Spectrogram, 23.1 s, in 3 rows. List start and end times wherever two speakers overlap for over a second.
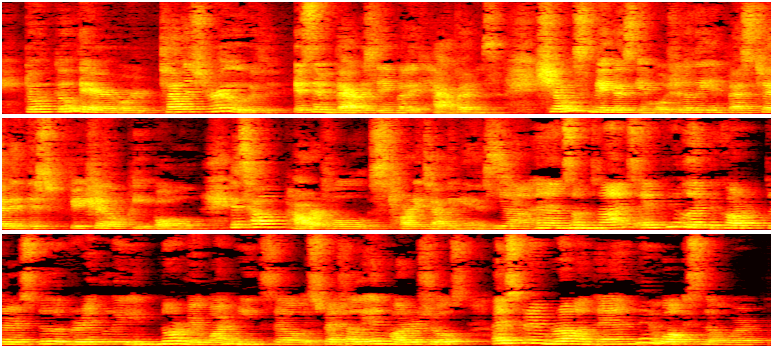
none

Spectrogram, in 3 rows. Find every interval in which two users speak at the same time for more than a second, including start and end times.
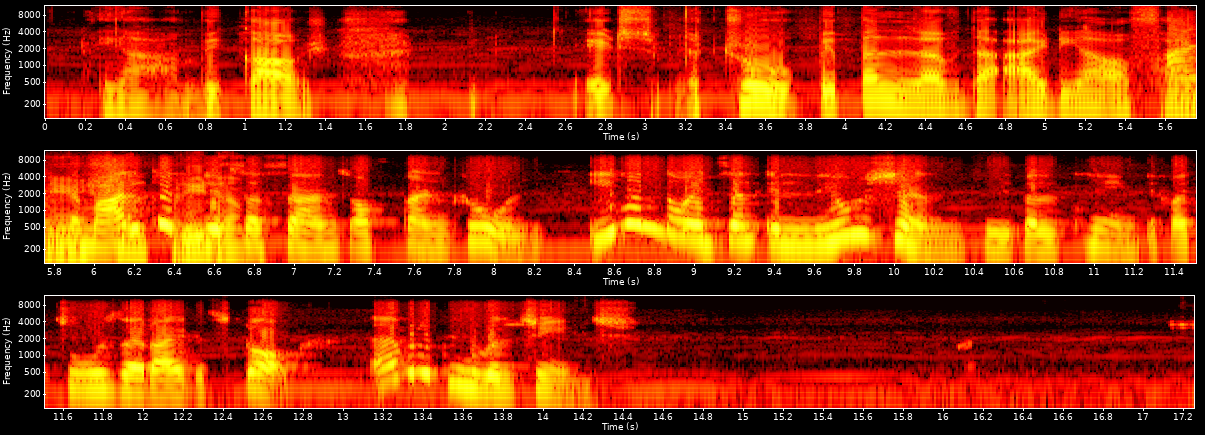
5.6-6.9

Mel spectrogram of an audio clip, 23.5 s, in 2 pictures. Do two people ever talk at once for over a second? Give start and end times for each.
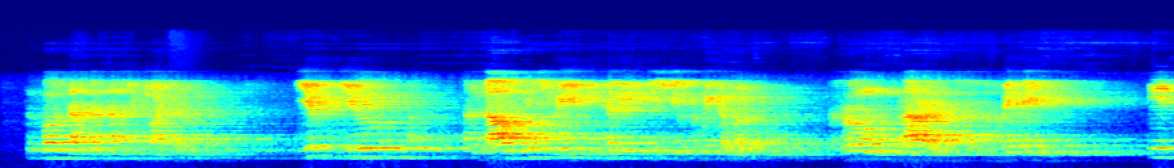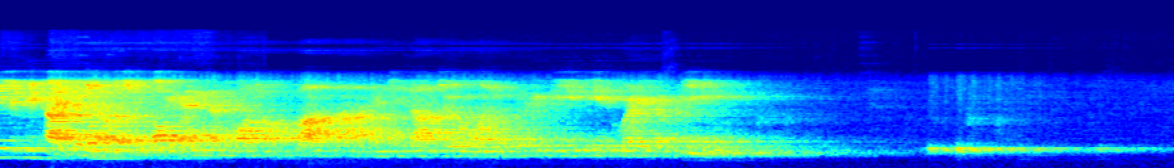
12.2-13.6

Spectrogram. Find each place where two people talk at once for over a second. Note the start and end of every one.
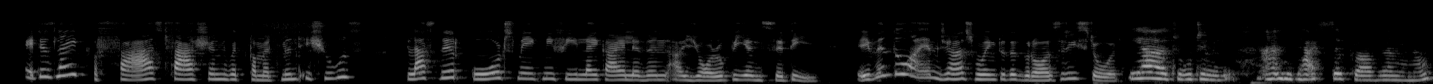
none

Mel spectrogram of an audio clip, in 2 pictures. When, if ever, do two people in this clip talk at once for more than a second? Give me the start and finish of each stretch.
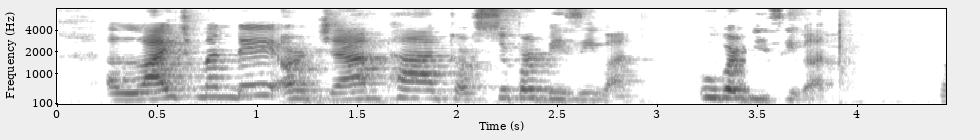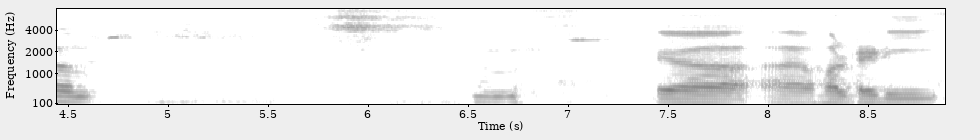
none

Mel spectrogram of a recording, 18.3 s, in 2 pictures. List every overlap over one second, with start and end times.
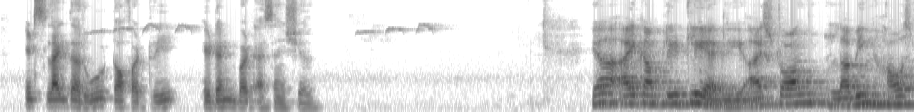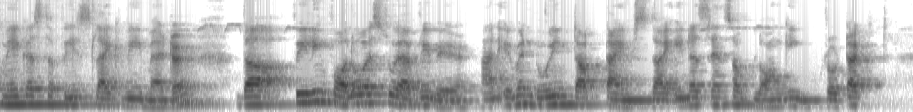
none

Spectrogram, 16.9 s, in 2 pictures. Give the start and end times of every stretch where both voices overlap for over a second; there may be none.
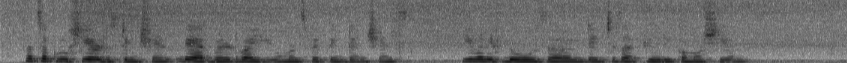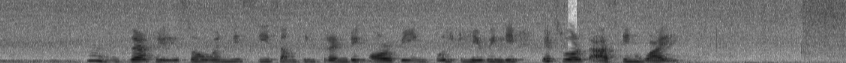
none

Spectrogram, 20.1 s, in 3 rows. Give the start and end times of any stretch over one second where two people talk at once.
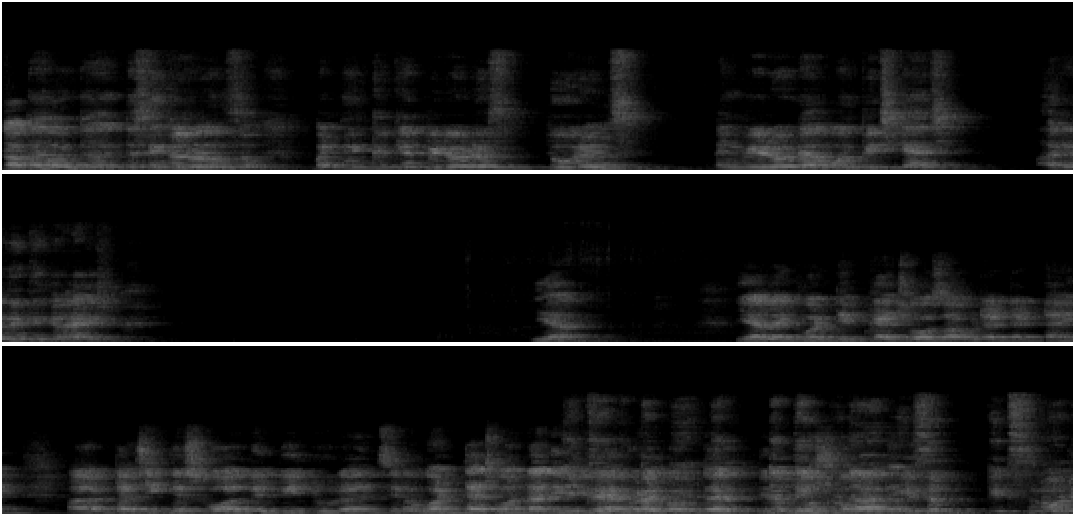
16.9-19.1

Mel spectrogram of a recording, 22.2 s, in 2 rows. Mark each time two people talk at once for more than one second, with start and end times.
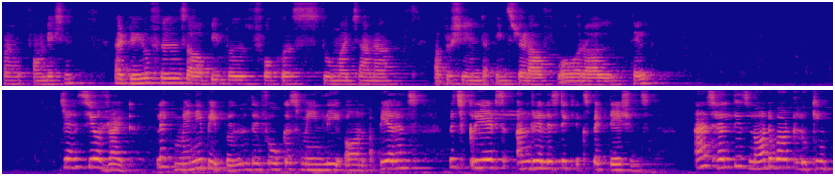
none

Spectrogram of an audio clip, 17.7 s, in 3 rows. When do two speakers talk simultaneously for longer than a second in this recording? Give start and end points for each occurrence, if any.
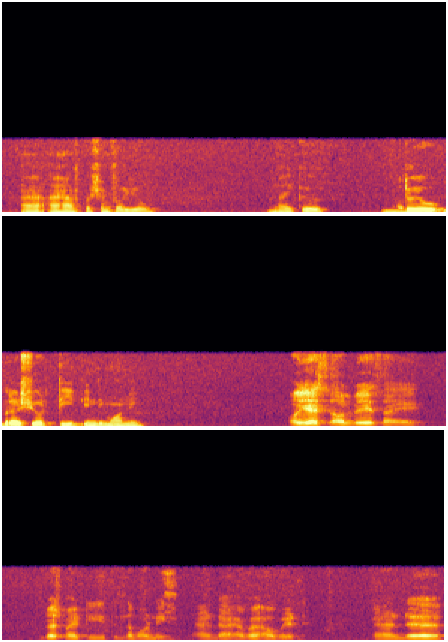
none

